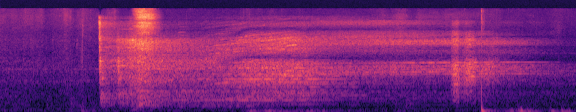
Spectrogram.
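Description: A gloomy defeat fanfare swells and fades.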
